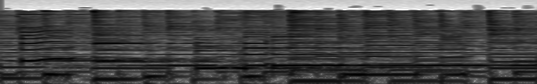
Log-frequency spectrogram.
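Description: Guitar music: a sustained lead melody built on a B-flat major arpeggio, with a short upward slide about a quarter second in, over plucked guitar notes underneath.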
